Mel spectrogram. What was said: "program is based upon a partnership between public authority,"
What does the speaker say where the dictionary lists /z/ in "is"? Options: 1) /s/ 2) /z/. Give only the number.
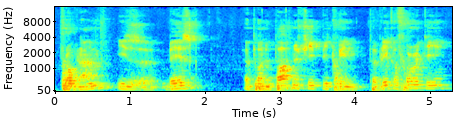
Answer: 2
